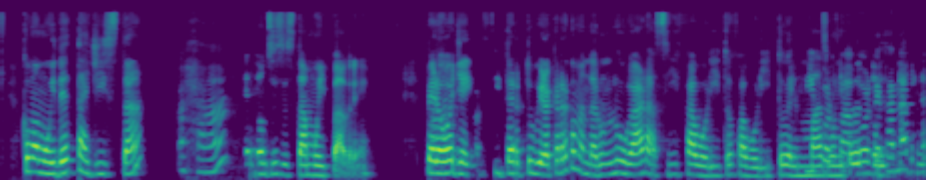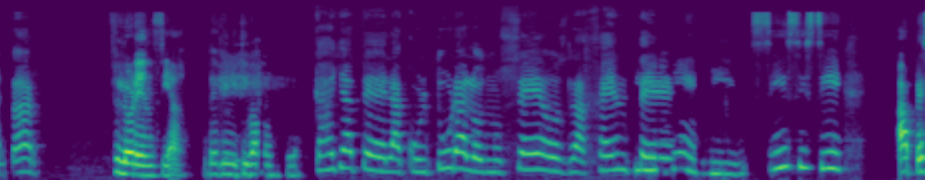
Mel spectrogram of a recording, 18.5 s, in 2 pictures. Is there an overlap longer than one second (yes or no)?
yes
